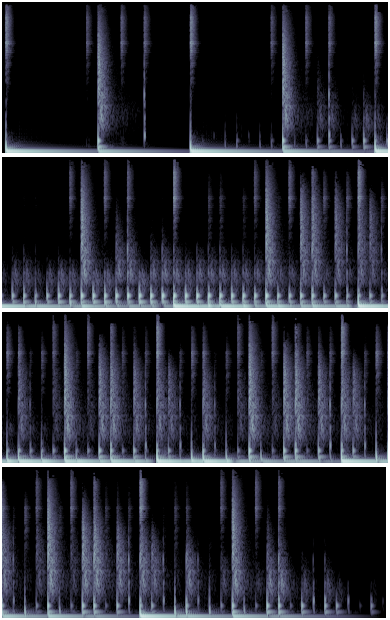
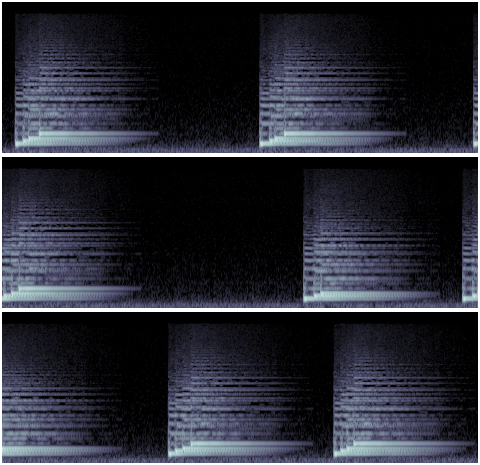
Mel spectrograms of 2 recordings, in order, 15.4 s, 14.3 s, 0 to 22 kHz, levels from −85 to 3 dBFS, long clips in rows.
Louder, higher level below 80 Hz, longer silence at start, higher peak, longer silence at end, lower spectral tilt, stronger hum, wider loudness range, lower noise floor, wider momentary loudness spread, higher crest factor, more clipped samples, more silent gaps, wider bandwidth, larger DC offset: second, -24 LUFS vs -20 LUFS; first, -24 dBFS vs -54 dBFS; about the same, 0.05 s vs 0.1 s; about the same, -2 dBFS vs -4 dBFS; about the same, 0.45 s vs 0.35 s; about the same, -4.5 dB/octave vs -5.5 dB/octave; neither; about the same, 4 LU vs 4 LU; second, -47 dBFS vs -53 dBFS; second, 14 LU vs 22 LU; about the same, 20 dB vs 18 dB; neither; neither; first, 20 kHz vs 15.5 kHz; neither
